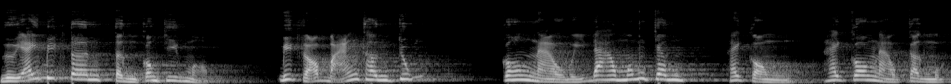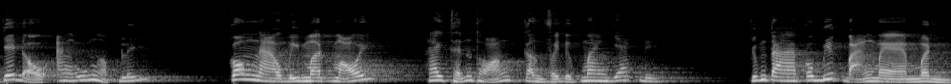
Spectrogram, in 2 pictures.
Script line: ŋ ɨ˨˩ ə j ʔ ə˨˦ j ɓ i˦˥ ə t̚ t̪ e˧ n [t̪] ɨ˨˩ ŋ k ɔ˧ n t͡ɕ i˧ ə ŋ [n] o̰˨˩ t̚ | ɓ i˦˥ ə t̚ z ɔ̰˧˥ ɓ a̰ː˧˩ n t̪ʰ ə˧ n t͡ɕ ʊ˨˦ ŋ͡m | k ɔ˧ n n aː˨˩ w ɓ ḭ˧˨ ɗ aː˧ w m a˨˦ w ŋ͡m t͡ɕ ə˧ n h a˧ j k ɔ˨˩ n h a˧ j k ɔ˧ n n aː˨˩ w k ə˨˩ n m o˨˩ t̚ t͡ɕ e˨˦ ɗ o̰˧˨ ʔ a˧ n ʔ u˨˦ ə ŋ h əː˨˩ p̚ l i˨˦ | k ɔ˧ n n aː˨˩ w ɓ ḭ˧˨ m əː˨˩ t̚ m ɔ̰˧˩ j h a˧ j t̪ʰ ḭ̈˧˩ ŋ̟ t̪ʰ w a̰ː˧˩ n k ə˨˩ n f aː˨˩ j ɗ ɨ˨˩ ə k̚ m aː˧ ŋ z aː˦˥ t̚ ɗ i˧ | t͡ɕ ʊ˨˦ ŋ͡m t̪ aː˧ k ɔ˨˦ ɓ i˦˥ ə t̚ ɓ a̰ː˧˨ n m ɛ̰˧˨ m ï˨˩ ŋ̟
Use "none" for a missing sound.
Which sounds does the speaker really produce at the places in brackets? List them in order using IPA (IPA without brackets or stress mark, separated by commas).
t̪, m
